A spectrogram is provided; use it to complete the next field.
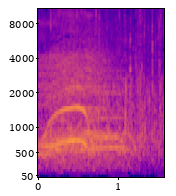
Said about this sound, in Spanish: Dense un grito y un aplauso que yo pueda creer y que otros en Houston puedan creer.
